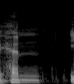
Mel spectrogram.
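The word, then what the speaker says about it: HEN1: It's kind of interesting how for Henny, you say Hen E, you pronounce the 1, but for Lucas, you just ignore the 1.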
